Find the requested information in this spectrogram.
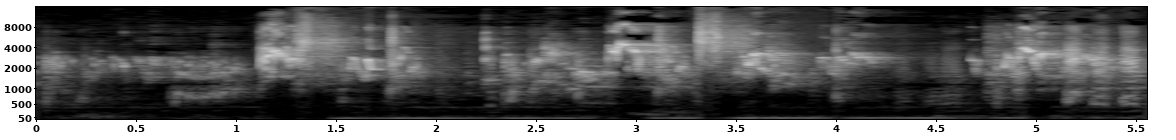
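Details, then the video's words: A single pet budgerigar, male, singing his daily routine indoors; soft chatter opens, then loud harsh squawks and scratchy chirps burst in, running as a continuous warble over a faint low hum. "Budgie singing for 1 Hour Happy song!"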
